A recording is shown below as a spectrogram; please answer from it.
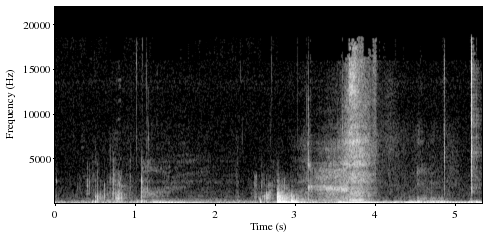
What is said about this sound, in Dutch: Even een slokje water nemen.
